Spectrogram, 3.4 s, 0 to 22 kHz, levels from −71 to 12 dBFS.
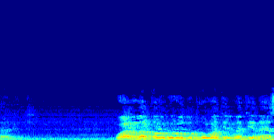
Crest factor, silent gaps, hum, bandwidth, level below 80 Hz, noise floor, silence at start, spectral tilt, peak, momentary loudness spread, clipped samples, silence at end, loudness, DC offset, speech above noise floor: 16 dB; none; none; 7.4 kHz; -50 dBFS; -40 dBFS; 0 s; -5.5 dB/octave; -4 dBFS; 19 LU; under 0.1%; 0 s; -18 LUFS; under 0.1%; 23 dB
